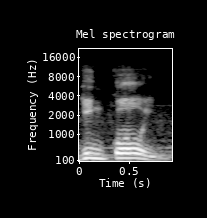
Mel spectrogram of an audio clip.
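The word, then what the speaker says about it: 銀行員: তো এ কারণে মুখস্ত করার সময় এই হালকা টান যেটা হবে গিংকোইং এই গিং কোইন কথাটা হালকা টান দিয়ে মুখস্ত করার চেষ্টা করবেন যদিও আমরা যখন কথা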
